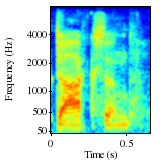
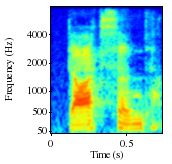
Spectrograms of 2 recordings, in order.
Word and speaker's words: dachshund: email on your video it's pronounced dachshund dachshund never pronounce wait I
